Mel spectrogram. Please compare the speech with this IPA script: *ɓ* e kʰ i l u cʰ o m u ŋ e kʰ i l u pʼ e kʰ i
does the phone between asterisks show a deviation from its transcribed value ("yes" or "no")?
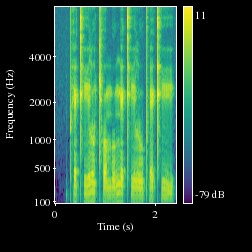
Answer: yes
